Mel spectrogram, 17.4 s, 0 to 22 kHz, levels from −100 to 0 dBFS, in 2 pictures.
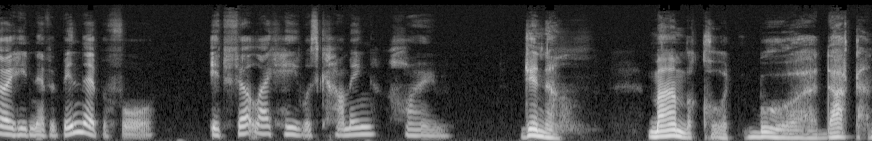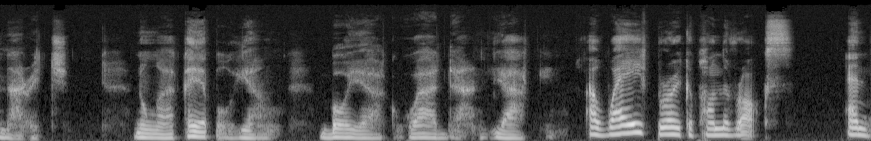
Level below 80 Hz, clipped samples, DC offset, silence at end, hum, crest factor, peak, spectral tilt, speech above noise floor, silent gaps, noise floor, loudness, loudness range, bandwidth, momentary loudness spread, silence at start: -62 dBFS; under 0.1%; under 0.1%; 0 s; none; 24 dB; -2 dBFS; -5.5 dB/octave; 44 dB; none; -67 dBFS; -24 LUFS; 6 LU; 16 kHz; 15 LU; 0 s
